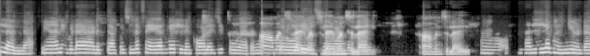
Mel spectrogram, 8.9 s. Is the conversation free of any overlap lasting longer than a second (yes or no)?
no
